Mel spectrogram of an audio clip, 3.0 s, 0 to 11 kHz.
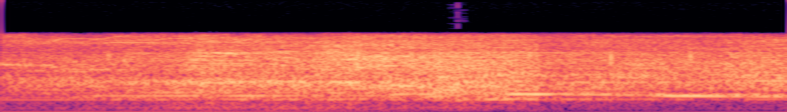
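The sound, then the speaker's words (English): A baseball crowd boos a strike call on a 3-2 count, with Burke pitching for the Padres to Clint Barmus, on a cold day; a loud, steady wash of many voices holding a low, sustained roar for the full few seconds, swelling slightly midway. “Crowd disagrees with that strike call.”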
